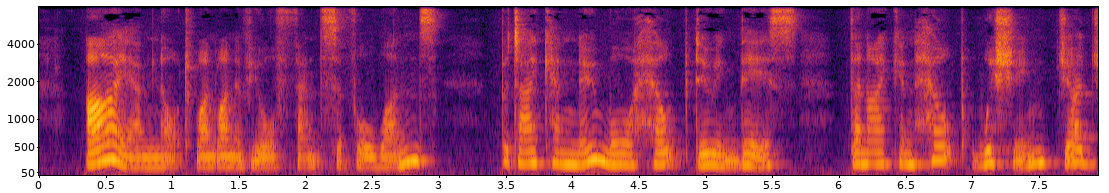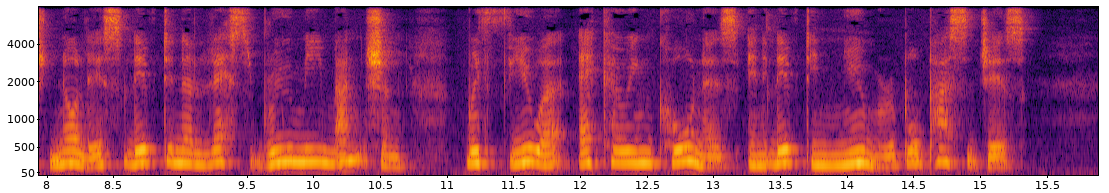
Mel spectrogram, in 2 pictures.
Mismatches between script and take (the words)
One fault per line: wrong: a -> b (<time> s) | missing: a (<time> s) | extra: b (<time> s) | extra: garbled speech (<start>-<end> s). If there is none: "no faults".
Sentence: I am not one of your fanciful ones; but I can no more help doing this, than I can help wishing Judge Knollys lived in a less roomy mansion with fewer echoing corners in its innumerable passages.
extra: one (1.3 s)
wrong: its -> lived (13.4 s)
